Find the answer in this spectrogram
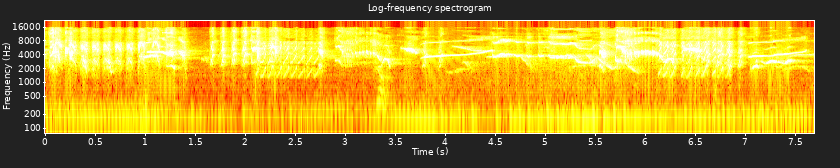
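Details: Oriental magpie-robin fully fired up for fighting, spewing its repertoire: buzzy rattling bursts, quick sliding whistles and crisp chips in rapid succession, phrases shifting every few seconds over a persistent low droning hum.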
